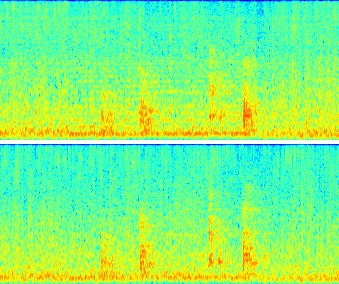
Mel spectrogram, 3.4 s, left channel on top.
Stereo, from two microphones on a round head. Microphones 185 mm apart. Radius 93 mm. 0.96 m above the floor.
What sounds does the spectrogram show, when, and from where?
1.0 s footsteps: 45° right (ahead or behind), 7 m; by 2.6 s 35° right (ahead or behind), 7 m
